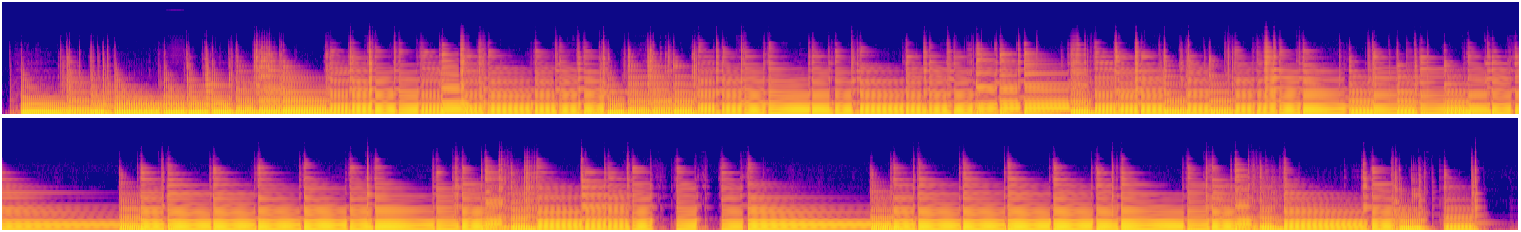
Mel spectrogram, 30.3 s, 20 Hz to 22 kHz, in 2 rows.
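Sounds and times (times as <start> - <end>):
Precision bass with rosewood fingerboard, open tone, La Bella Deep Talkin flatwound strings: 0.0 - 30.3.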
